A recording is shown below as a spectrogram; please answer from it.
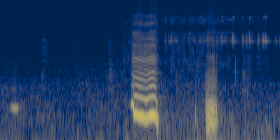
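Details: A female Dachshund gives a brief, nasal whine that slides downward, fawning for affection while her belly is stroked by a young relative she usually looks down on.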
